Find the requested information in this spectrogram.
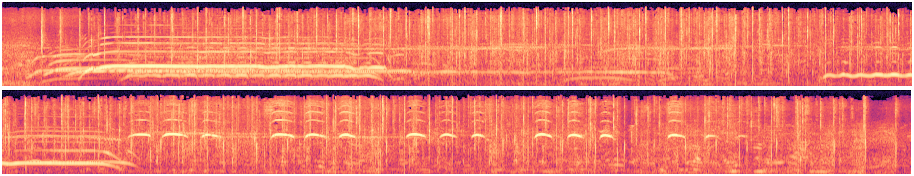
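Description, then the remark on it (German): A crowd applauds after a speech, steadily for the whole stretch, with loud cheers, shouts and high whistles rising above the clapping, the noise swelling at the start and again midway. “wirklich herzlichen Dank und nochmal einen ganz tollen Applaus für diese unfassbar tolle Rede.”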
